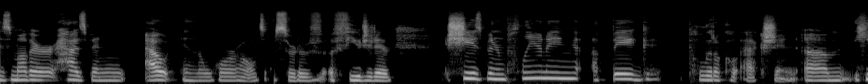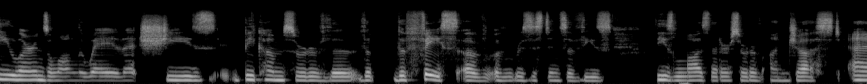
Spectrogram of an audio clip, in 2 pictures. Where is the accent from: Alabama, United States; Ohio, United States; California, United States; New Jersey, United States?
Ohio, United States; that I'm not from here or that I don't belong, even though I grew up in Ohio.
